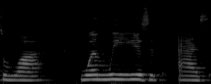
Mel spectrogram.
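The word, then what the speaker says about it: は: So when we use it as a particle we pronounce it as wa.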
